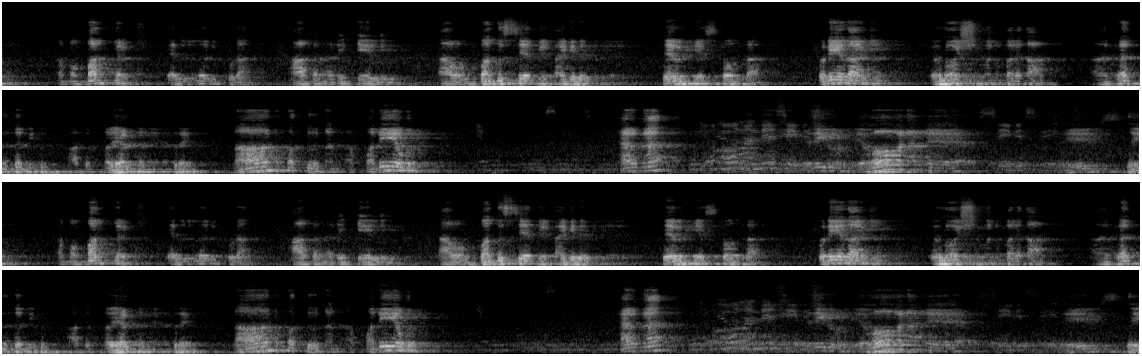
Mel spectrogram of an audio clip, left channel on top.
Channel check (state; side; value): normal; both; correlation 0.78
